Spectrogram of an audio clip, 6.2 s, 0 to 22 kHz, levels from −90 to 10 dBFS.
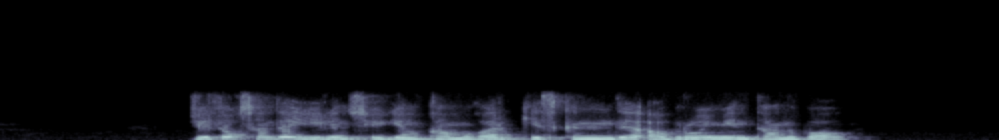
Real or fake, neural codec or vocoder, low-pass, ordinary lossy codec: real; none; 7.2 kHz; Opus, 24 kbps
